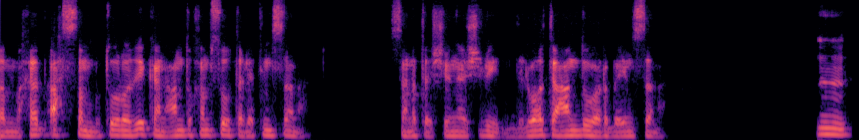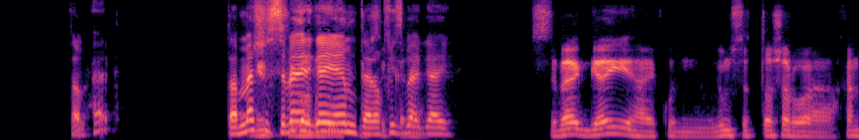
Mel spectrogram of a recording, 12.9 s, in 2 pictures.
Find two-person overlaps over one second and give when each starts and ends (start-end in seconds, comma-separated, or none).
8.3-9.7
